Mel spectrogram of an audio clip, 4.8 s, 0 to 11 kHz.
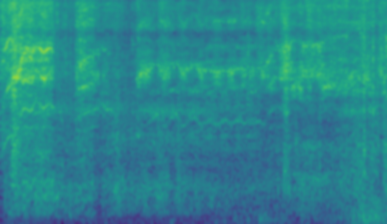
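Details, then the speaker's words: Traxxas X-Maxx 8S RC truck on Traxxas batteries, running: a high, harsh, rasping whine from the gearbox rising and falling with speed over rough driving noise; the pinion gear stripped. "Oh, can you hear that gearbox? Oh, that's off me MT8."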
